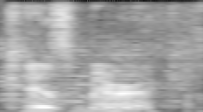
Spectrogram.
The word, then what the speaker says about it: Kaczmarek: Jane Kaczmarek? Is that how you say her name? – Yeah.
